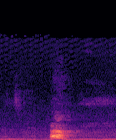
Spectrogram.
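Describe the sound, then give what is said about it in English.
A single sharp dog bark cuts through a steady low background hum, loud, with no other clear sounds around it. “Got to be a lawnmower, dogs barking.”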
